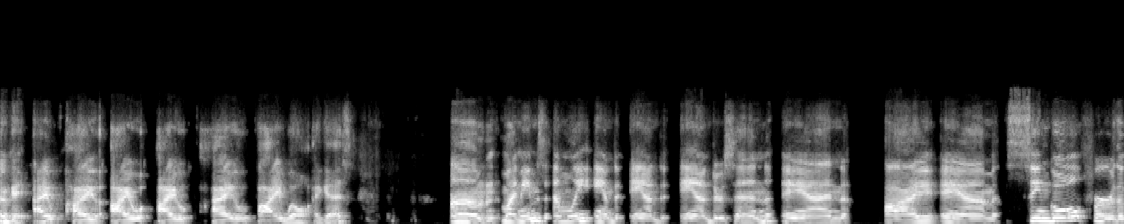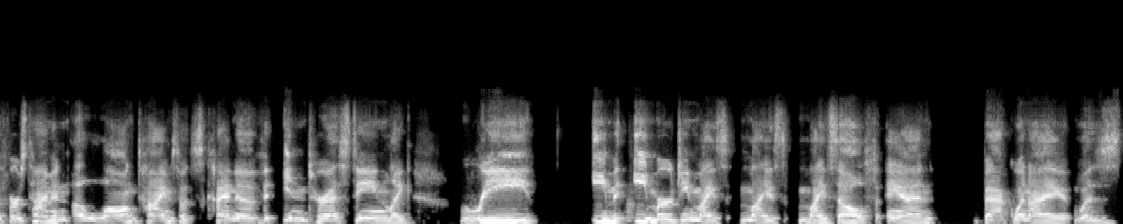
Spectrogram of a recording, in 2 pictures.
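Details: Adult female panelist who stutters, introducing herself, with audible word and part-word repetitions; stuttering.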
